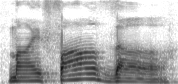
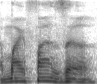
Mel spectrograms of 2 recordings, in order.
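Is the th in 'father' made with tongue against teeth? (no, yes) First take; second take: yes; no. First: The th is made with tongue against teeth. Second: The th is not made with tongue against teeth. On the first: The speaker calls it right. "chú ý âm TH, hai hàm răng chạm vào lưỡi nha" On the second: The speaker calls it wrong. "chứ không phải là my father ha"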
